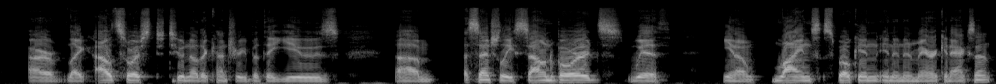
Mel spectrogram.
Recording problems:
distortion; slight; 10 dB below the speech

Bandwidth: 14.5 kHz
